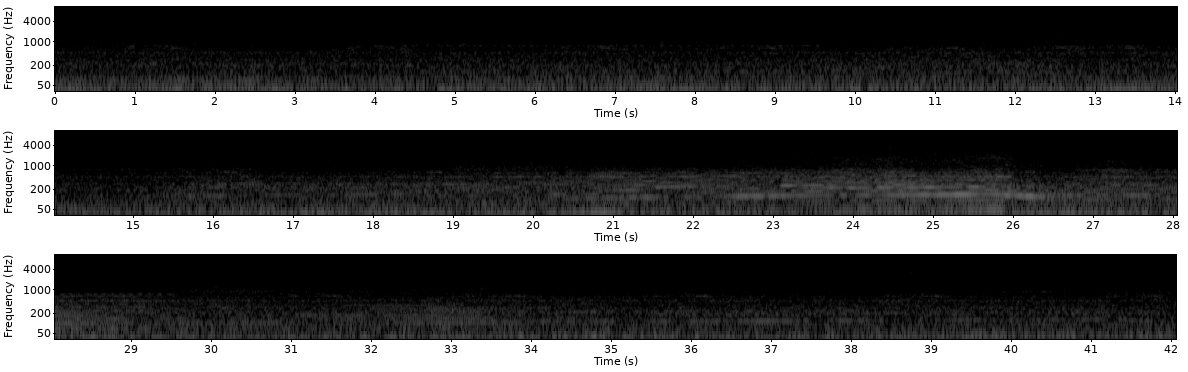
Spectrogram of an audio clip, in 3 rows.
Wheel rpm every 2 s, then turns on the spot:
0, 0, 0, 0, 0, 0, 0, 0, 0, 0, 0, 0, 0, 0, 0, 0, 0, 0, 0, 0, 0.
none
